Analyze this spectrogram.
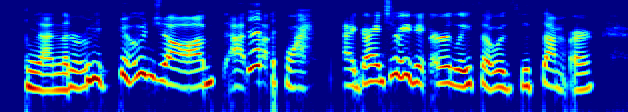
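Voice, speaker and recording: Speaking in a General American accent, a woman with an unremarkable speaking voice talks at a fairly high pitch with lively intonation, recorded with a dry, close sound, no echo, and a quiet background. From Arizona. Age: 20s. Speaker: professional volleyball player. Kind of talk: interview.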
